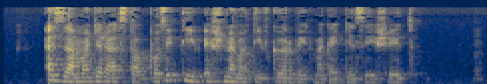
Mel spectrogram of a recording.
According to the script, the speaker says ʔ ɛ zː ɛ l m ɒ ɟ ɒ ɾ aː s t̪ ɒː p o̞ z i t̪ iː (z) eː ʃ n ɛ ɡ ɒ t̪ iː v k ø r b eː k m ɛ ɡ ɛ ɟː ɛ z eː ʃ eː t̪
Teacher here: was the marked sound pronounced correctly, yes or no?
no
